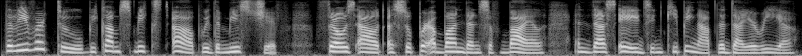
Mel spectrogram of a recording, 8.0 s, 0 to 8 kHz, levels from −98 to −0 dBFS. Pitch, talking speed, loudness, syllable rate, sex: 215 Hz, 170 wpm, -19 LUFS, 4.9 syllables/s, female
